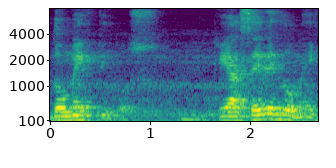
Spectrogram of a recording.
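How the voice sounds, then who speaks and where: Over noticeable background noise and audible room echo, a man talks at a fairly slow pace in a medium pitch. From Dominican Republic. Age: 60s. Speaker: recovering addict sharing life story. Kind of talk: testimony.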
